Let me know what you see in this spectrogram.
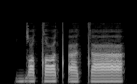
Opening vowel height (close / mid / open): mid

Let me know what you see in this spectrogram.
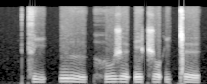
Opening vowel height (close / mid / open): close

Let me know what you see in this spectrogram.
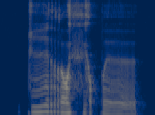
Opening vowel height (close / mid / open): close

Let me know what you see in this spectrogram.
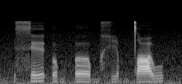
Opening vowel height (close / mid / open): close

